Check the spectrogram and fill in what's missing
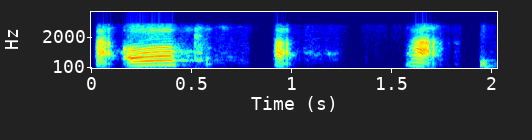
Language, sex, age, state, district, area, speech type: Gujarati, female, 45-60, Gujarat, Surat, urban, conversation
